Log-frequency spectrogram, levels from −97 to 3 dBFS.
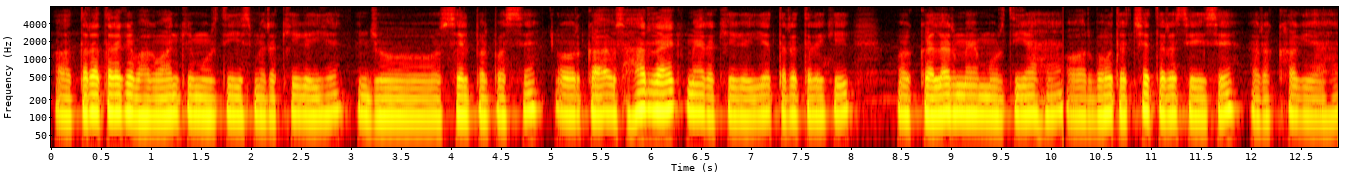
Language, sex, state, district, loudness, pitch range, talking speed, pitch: Hindi, male, Chhattisgarh, Bilaspur, -29 LUFS, 110-120 Hz, 190 wpm, 115 Hz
